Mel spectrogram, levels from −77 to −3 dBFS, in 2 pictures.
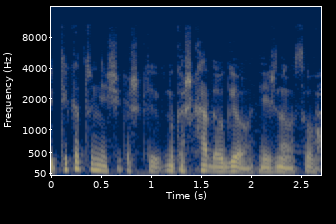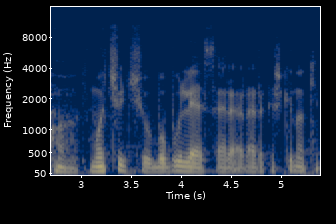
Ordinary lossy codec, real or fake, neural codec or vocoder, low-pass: MP3, 96 kbps; real; none; 10.8 kHz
